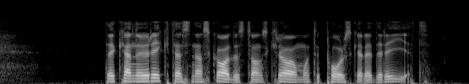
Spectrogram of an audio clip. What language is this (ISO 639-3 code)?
swe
